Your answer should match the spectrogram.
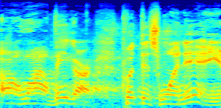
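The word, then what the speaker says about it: Vigar: r it is pronounced vagar I've heard many other pronunciations but it is Icelandic and it is pronounced vagar funny funny story about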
